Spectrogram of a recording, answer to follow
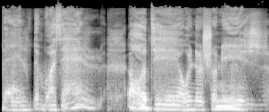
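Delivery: drawn-out dragon plea; slow dragon voice. Acted. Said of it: "le dragon lui demanda".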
